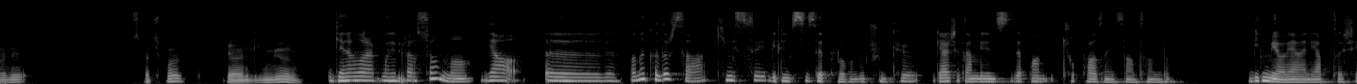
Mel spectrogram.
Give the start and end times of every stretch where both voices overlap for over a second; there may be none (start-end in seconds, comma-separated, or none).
none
